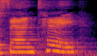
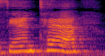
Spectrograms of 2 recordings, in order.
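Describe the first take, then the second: First: The final vowel is a long 'ay' sound. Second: The final vowel is an open 'ah' sound. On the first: "it's not saying a" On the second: "the A is not saying ah"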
